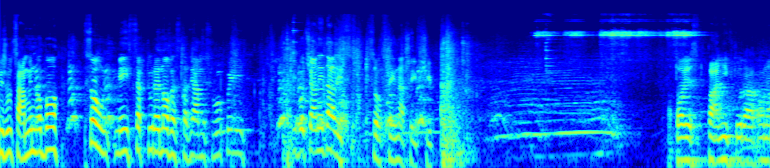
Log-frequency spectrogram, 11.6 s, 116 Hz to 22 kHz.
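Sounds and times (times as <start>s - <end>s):
speech: 0.0s - 6.8s, 10.1s - 11.5s
cow from a farmer's herd mooing: 5.5s - 9.4s.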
